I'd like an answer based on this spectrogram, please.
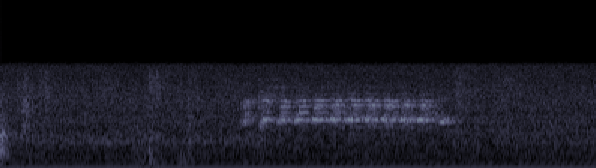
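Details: Inari, a fennec fox, making an odd noise: a single tonal, slightly wavering squeal held for about a second and a half, preceded by soft shuffling thumps in a quiet room.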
